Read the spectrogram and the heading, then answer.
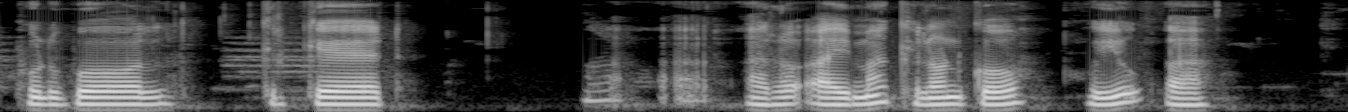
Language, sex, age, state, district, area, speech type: Santali, male, 18-30, Jharkhand, East Singhbhum, rural, spontaneous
